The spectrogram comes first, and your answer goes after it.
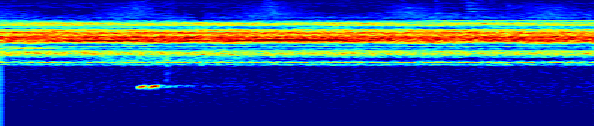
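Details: Steady shrill drone from empress cicadas in the Borneo jungle, layered high buzzing tones held constant, with one short lower whistled note near the start.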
